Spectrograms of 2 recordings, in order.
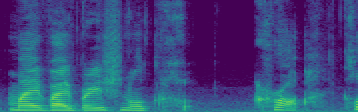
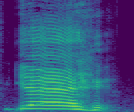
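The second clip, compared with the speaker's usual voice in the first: cheer; 8 semitones higher, 3 dB louder than usual. Real, not acted. Cheering after the affirmation.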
